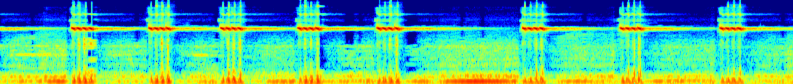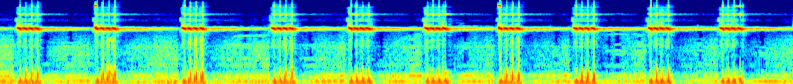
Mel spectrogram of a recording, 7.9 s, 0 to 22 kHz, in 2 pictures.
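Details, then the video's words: Loud, clear "krik krik" of a cricket, offered as training audio for songbirds and as night-time sleep sound. Sharp high chirps repeat in an even pulse roughly every 0.4 seconds, with a brief pause midway and a soft low hum underneath. "Suara Jangkrik "Krik Krik" Keras Dan Jernih"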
